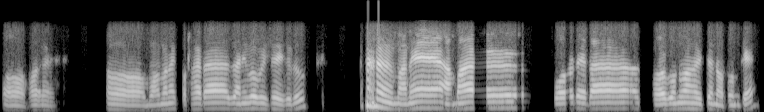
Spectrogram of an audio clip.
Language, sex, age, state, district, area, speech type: Assamese, male, 18-30, Assam, Lakhimpur, urban, conversation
